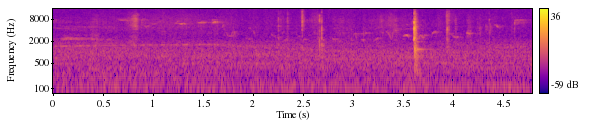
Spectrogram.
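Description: Quiet background with a few faint ticks and one sharp click about three and a half seconds in, as hydraulic hose fittings are reconnected to the flail mower's flow restrictors.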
